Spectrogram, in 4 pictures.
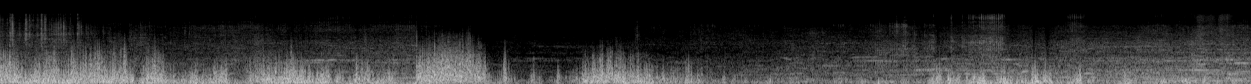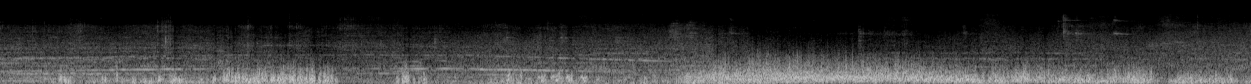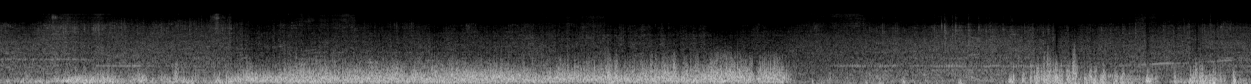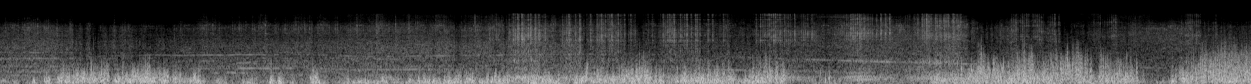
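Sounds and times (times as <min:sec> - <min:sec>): lift cable rumble and whine: 0:00.0 - 0:50.0
wind buffeting microphone: 0:00.0 - 0:50.0.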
